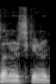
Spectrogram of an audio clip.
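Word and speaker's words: Lynyrd Skynyrd: Southern band seriously um Leonard Skinner's debut pronounced leard Skinner came out the same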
